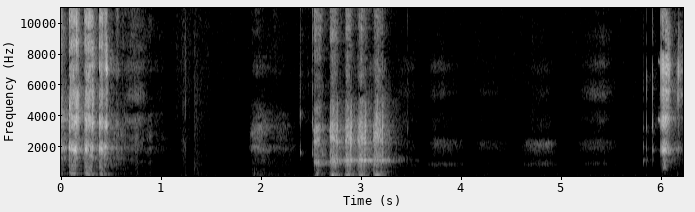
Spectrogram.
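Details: Infant almost 10 months old gives three short, voiced, cough-like bursts, a deliberate fake cough rather than an illness cough; voluntary cough.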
